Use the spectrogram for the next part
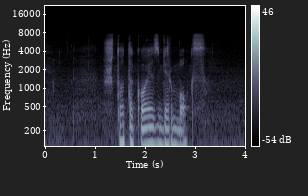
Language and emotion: Russian, neutral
